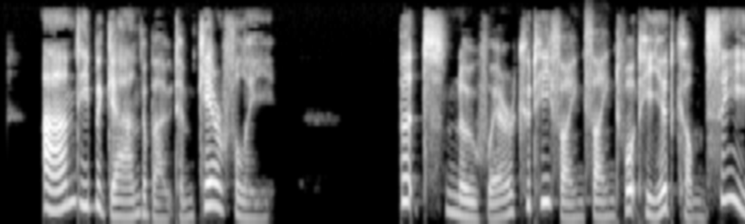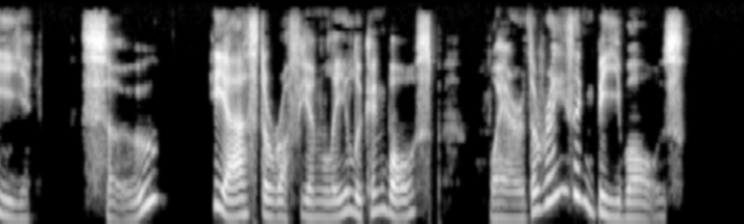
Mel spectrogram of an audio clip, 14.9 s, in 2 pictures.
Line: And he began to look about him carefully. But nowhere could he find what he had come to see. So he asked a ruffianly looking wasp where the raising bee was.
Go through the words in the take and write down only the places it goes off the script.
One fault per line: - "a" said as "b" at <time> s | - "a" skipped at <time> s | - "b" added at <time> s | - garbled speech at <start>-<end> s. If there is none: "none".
- "to look" skipped at 1.4 s
- "find" added at 5.8 s
- "to" skipped at 7.1 s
